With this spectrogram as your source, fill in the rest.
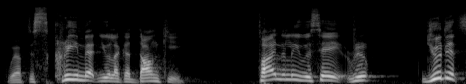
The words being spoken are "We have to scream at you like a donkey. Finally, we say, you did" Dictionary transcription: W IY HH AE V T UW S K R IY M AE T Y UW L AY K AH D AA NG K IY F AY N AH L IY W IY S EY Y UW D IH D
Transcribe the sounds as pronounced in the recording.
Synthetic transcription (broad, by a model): W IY HH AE F T UW S K R IY M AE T Y UW L AY K AH D AA NG K IY F AY N AH L IY W IY S EY Y UW D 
